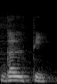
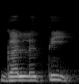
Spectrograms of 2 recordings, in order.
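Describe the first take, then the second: First: The short vowel after l is dropped. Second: The short vowel after l is pronounced. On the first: This is the common everyday pronunciation. "हम सामान्यतः क्या उच्चारण करते हैं" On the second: This is how it ought to be pronounced. "उच्चारण क्या होना चाहिए"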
